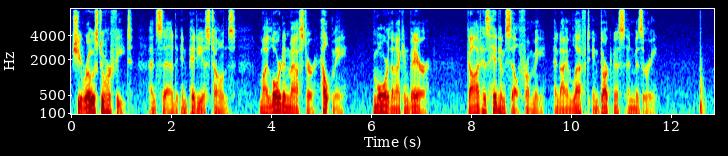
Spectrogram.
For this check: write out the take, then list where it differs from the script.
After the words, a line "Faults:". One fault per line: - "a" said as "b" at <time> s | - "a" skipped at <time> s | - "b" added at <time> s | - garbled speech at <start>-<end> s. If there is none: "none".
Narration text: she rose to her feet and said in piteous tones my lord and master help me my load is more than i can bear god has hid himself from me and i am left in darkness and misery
she rose to her feet and said in piteous tones my lord and master help me more than i can bear god has hid himself from me and i am left in darkness and misery
Faults:
- "my load is" skipped at 5.5 s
